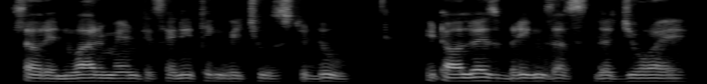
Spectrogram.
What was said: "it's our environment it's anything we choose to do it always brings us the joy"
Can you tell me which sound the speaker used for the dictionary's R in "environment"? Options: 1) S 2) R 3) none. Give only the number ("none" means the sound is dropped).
2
